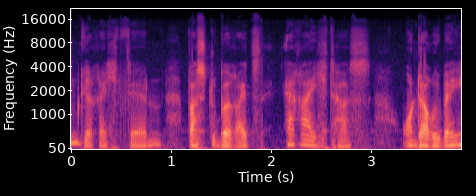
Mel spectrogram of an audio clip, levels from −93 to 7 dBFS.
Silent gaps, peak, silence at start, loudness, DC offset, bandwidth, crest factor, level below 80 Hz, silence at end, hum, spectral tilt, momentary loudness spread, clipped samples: none; 0 dBFS; 0 s; -22 LUFS; under 0.1%; 16.5 kHz; 22 dB; -40 dBFS; 0 s; none; -5.5 dB/octave; 11 LU; under 0.1%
